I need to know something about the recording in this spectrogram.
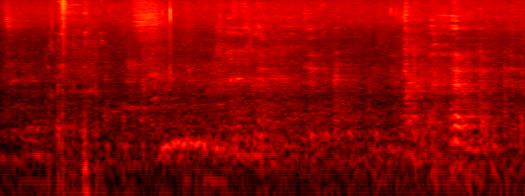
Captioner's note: laughter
